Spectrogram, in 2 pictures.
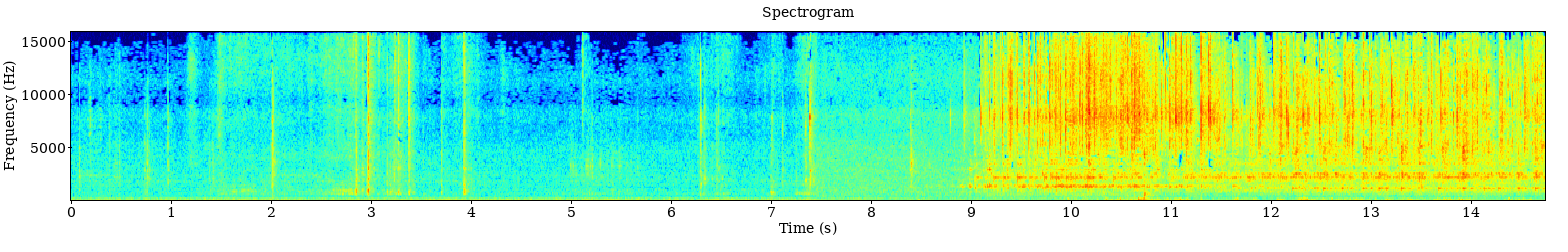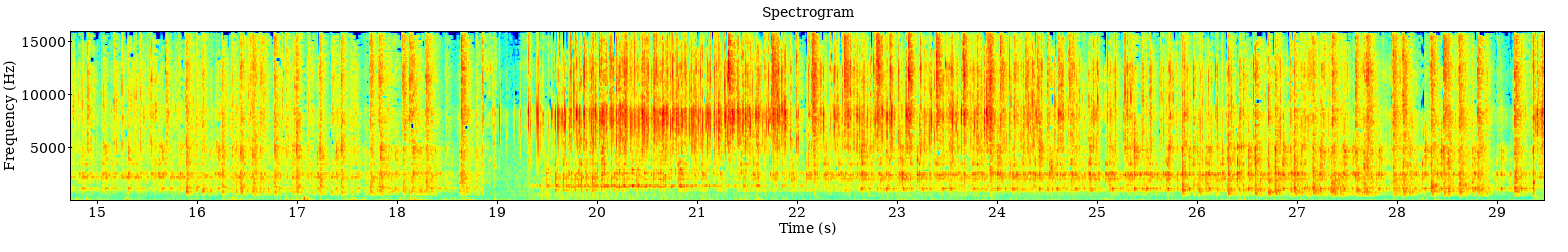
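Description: Many glass marbles rolling and clattering down carved wooden slope tracks: a dense, continuous rattle that starts about a third of the way in, with a brief break about two-thirds of the way through. Before it, only a few faint clicks.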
